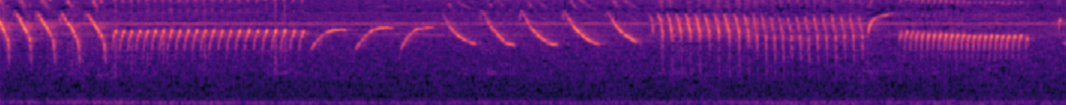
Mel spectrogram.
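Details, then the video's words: Training song of a canary, played to make pet canaries sing more: descending and rising whistled slurs in quick series, dense fast trills, and a level buzzy roll near the end. "A Canção de Treino Mais Poderosa da Canary"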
